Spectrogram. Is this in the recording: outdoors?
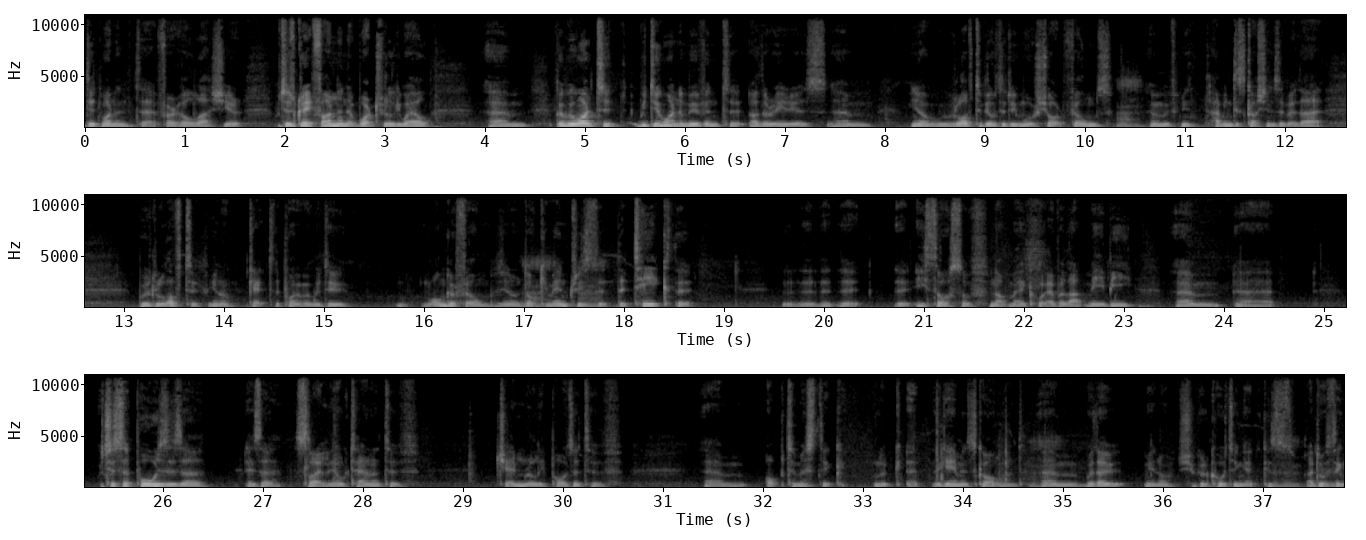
no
